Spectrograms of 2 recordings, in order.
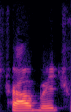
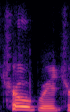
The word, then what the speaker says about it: Trowbridge: I've been mispronouncing as Trowbridge Road, but it is Trowbridge Road, and it is available October 6th, right? – Yes.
